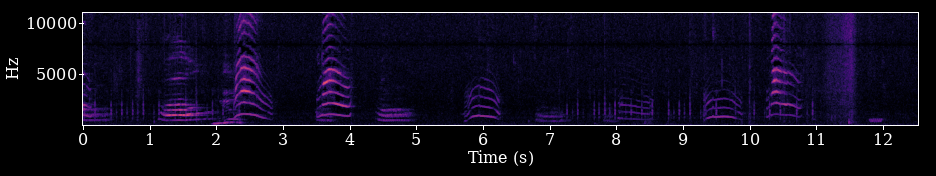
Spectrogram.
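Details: Young Bengal kittens roaming a playpen: spaced arched meows, each rising then dropping, with one low rising squeak early on and softer mews toward the end, then Dutch speech.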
